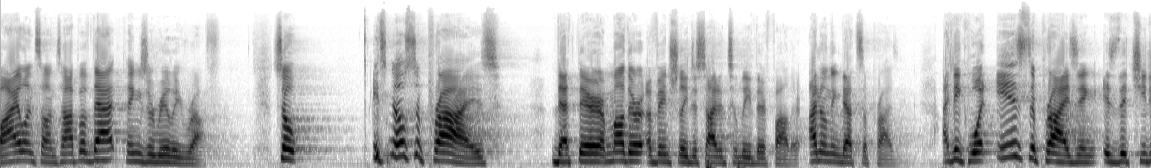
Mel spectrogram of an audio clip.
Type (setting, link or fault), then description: setting, large echoing room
